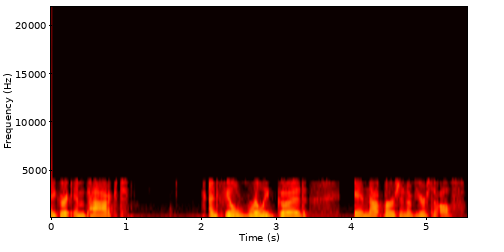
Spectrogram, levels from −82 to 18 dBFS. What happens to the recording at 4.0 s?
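At 4.0 s the speech carries on intact, with no dropout, click or other fault, only the ordinary narrowband telephone sound of G.726 ADPCM at 32 kbit/s.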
